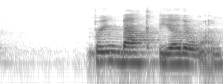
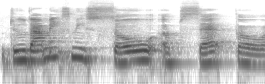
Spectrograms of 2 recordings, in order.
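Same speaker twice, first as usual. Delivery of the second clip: usual speaking voice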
